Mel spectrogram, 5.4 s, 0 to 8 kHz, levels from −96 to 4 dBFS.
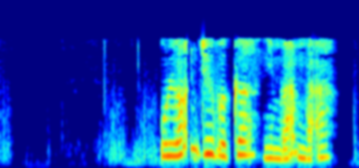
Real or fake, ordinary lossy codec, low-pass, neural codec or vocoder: real; AAC, 16 kbps; 7.2 kHz; none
